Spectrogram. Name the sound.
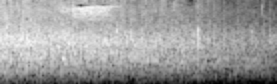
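audience applause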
